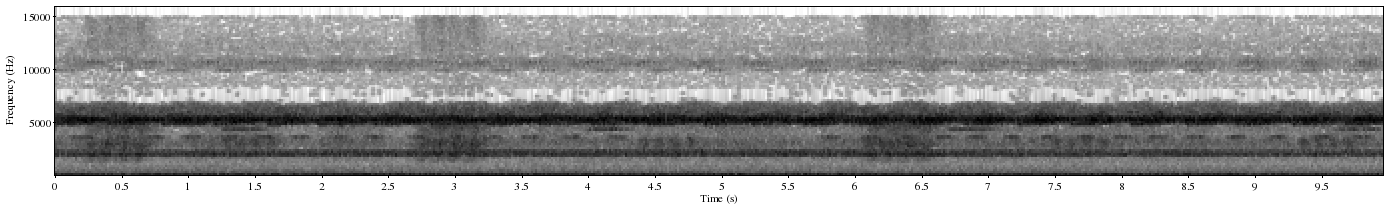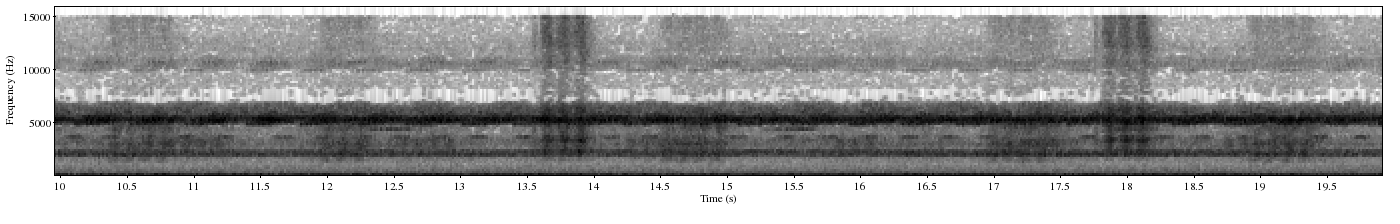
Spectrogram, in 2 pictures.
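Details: Crickets on a peaceful country summer night trill steadily in a high, even chorus, with a soft low rumble underneath.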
